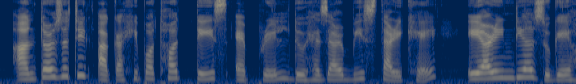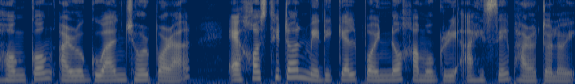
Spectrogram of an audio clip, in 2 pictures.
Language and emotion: Assamese, neutral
